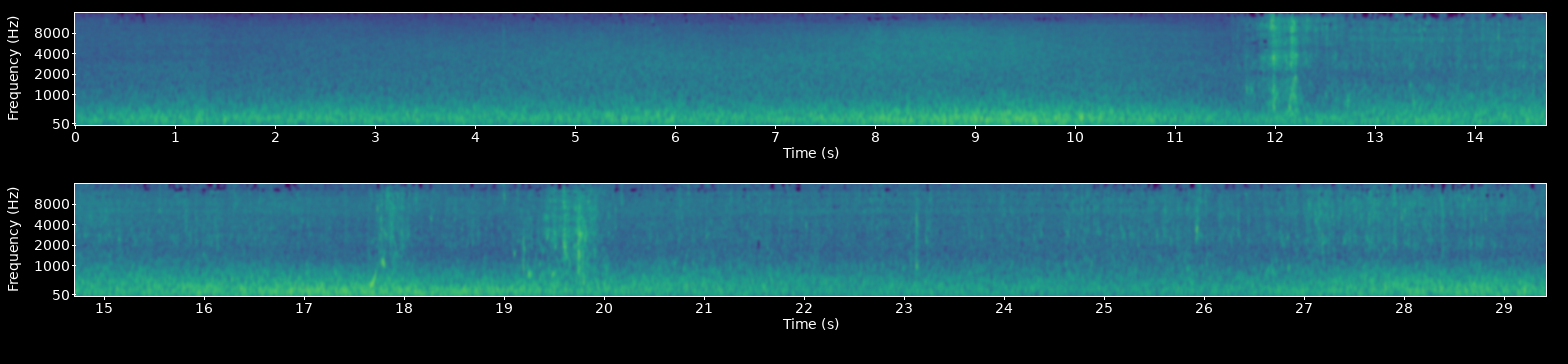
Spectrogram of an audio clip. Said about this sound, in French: Marée basse, marée haute, avec vent ou sans vent, le jour, la nuit, pluie ou soleil, je vous invite dans une immersion marine où les variations océanes viendront entrouvrir votre imaginaire.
